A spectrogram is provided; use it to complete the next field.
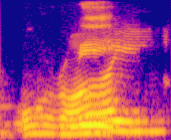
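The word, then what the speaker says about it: قريش: harakat asalkan konsisten dari awal hingga akhir bacaan dibacanya Qurais hati-hati dengan huruf Sin ya umahad huruf Sinin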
